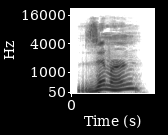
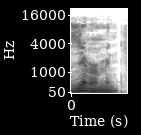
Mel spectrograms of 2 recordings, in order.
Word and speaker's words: Zimmern: Host Andrew Zimmer, Zimmern, is that how you say it? I always thought it was Zimmerman. Andrew Zimmern will take a tour of Cincinnati's culinary icons on the upcoming episode.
